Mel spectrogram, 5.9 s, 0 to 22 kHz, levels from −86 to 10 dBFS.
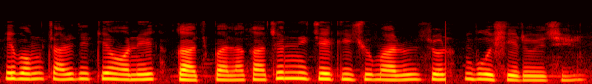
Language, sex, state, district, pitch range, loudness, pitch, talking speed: Bengali, female, West Bengal, North 24 Parganas, 220-255 Hz, -23 LUFS, 235 Hz, 110 wpm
